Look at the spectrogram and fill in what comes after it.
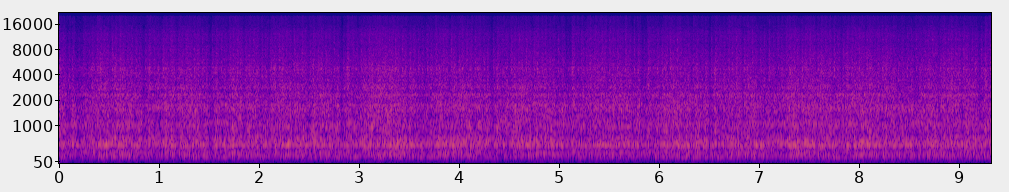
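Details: K3500 6.5 diesel at idle, no throttle input: a fast, busy knock and rattle over a thin engine drone. It puffs smoke, has blow-by and rising oil level, and surges; 45 psi oil pressure while cranking. Owner suspects a rod knock, cracked piston, spun bearing, or head gasket.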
